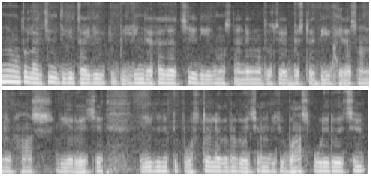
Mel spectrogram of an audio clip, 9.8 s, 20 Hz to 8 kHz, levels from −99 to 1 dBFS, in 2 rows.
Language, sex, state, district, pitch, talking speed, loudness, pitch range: Bengali, male, West Bengal, Jalpaiguri, 145 Hz, 180 wpm, -15 LUFS, 135-150 Hz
